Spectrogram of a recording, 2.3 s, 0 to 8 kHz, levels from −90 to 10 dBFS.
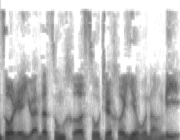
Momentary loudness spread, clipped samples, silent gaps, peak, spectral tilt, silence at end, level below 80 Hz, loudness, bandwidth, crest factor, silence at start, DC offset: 6 LU; under 0.1%; none; -4 dBFS; -6 dB/octave; 0 s; -52 dBFS; -22 LUFS; 7.6 kHz; 16 dB; 0 s; under 0.1%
